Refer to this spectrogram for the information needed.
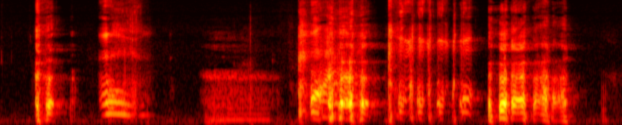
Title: Cough, laugh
